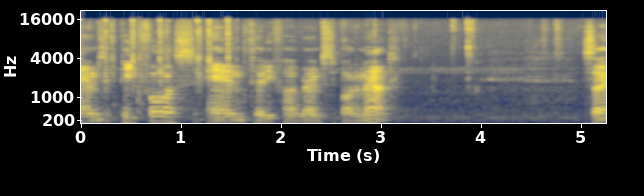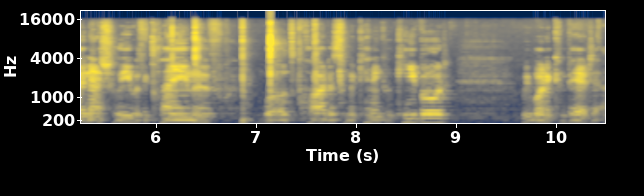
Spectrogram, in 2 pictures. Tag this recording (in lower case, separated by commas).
speech, typing, computer keyboard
